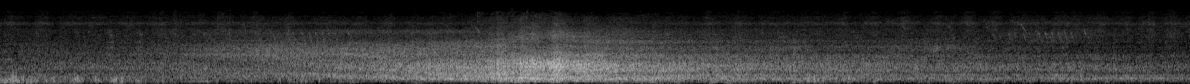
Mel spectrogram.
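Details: Rushing, train-like rumble swells to a peak midway and then fades, with no animal sounds.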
